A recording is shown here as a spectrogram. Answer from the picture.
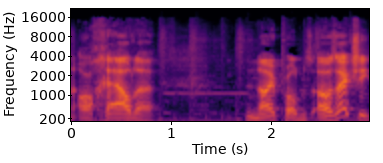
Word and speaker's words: Gouda: And he said, this is how the Dutch say it, Gouda.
